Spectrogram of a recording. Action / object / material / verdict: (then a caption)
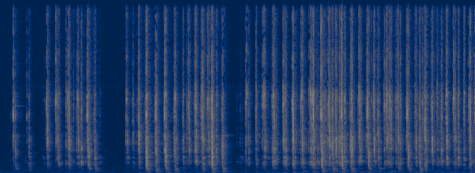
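tap / plastic mechanical keyboard / plastic / none. Fingertips with short painted nails type fast on a black plastic mechanical keyboard with backlit keycaps, producing about two dozen sharp, bright, clicky key taps that stop almost instantly. The rapid bursts break for brief pauses around one second and again near two and a half seconds, then resume in a steady stream.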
